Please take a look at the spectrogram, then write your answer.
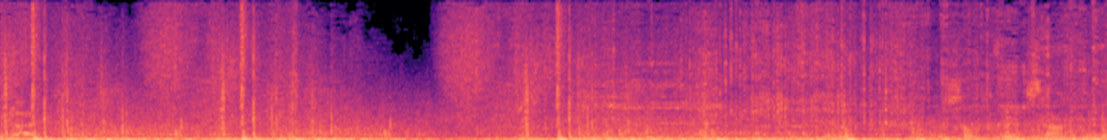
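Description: A Confringo blasting curse explodes in the Hogwarts Legacy video game with a heavy, booming burst followed by rumbling blasts and debris, loud and close, while a voice speaks around it.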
